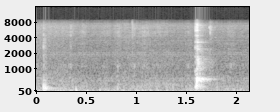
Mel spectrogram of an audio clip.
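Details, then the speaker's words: Hiccups in a man, reportedly drunk, talking on the phone: two abrupt, sharp hiccup sounds about one and a half seconds apart in a quiet room. "I have the hiccups no when when my hiccups have subsided but I'm gonna come home"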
